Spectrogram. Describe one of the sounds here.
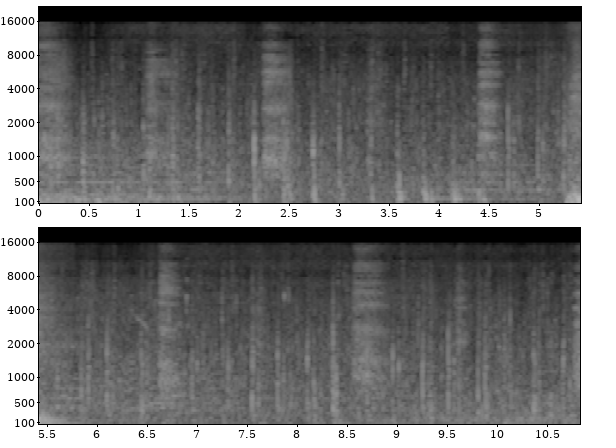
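Footsteps patter quickly on stone as a man runs.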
